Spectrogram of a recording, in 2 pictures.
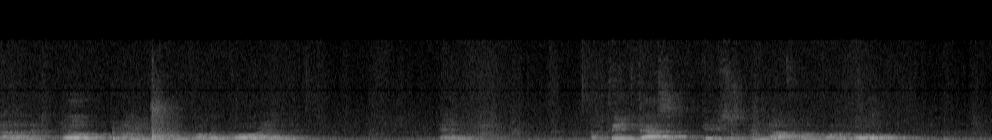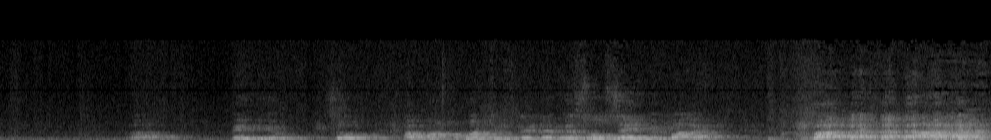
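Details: Member of a stroke aphasia reading group; aphasia after stroke.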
